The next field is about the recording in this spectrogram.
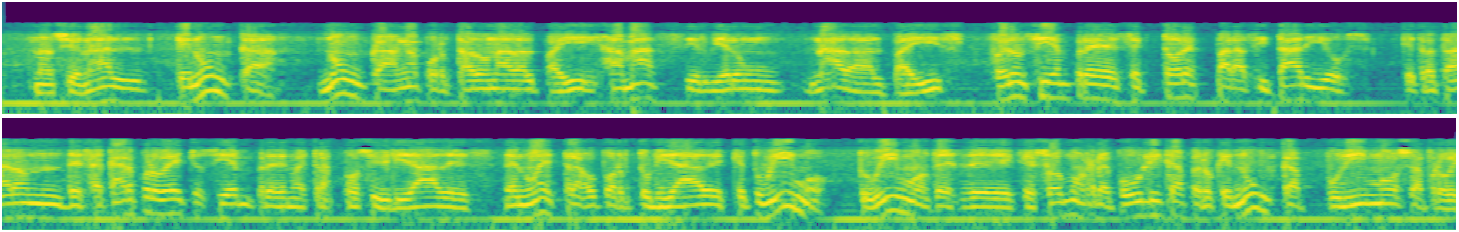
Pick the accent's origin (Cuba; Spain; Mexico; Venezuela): Venezuela; Es una cadena que nos reconcilia, nos reconforta como venezolanos.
